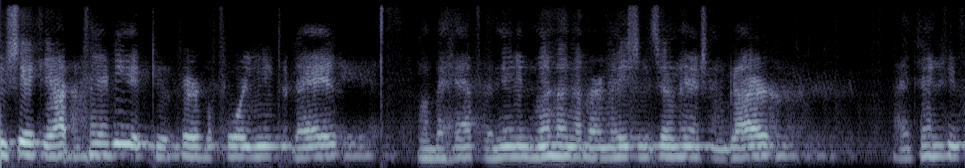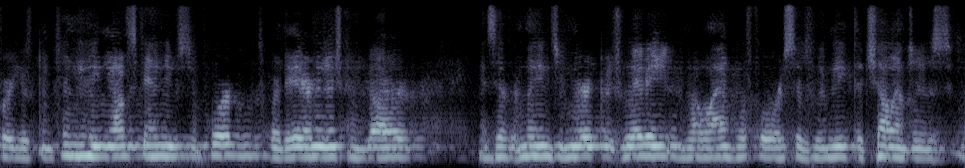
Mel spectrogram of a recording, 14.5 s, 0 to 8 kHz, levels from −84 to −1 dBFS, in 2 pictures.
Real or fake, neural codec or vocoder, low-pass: fake; codec, 16 kHz, 1 kbps, FreqCodec, smaller model; 7.2 kHz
